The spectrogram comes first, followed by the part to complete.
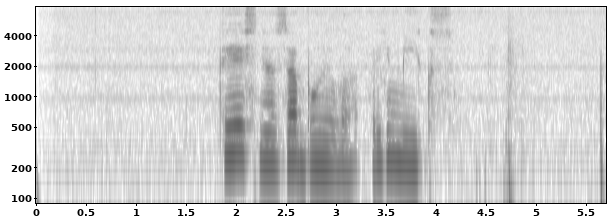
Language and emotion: Russian, sad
